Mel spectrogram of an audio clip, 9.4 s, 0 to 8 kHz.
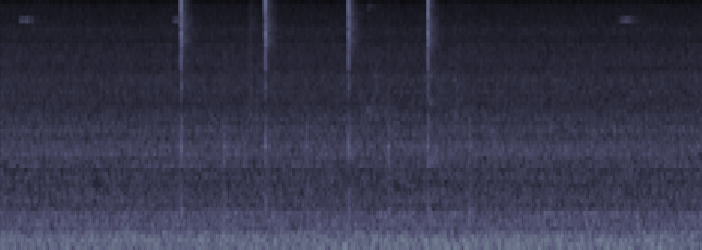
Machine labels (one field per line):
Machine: valve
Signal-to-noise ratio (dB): -6 dB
